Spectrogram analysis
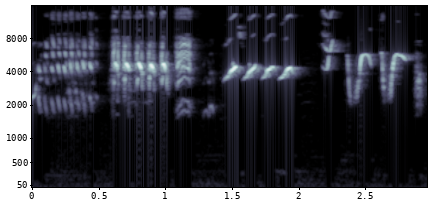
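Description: A Lesser Goldfinch sings a quick, high jumble of twittering notes, buzzy trills and slurred rising and falling whistles, with short pauses between phrases.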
